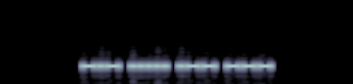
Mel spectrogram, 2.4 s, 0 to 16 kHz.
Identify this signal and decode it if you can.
Morse code, heard as a keyed tone, about 46 wpm, 700 Hz. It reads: K5WO
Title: USA Call Signs - 4 Characters - 3x Character Spacing - 45wpm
